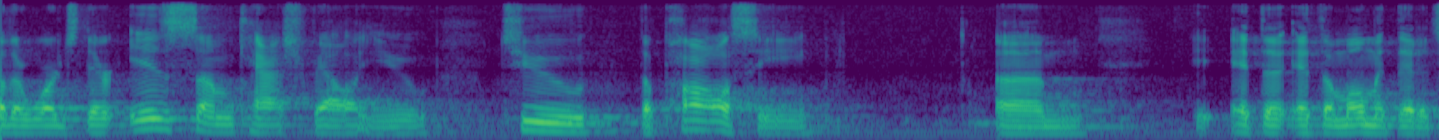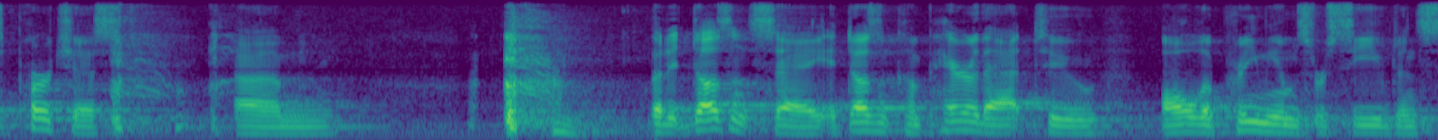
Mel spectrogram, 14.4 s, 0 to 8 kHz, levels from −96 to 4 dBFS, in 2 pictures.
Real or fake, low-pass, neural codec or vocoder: real; 7.2 kHz; none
